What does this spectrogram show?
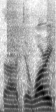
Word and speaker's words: Dwari: We locked up five of the dealers with Dwari Group. That's how you pronounce it. Remember, we were trying to see if the W was was silent cuz they were pronouncing it without the W.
